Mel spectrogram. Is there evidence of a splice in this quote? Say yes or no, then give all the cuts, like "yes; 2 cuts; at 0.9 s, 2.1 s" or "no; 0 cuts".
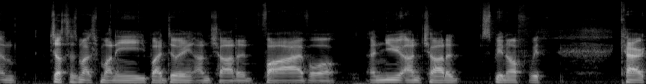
yes; 1 cut; at 2.6 s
